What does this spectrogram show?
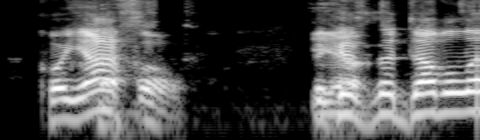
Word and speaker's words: Collazo: And when we look at your last name, we can say collo or we can say what, Leo? Coyaso. Coyaso because the double L is never.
